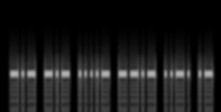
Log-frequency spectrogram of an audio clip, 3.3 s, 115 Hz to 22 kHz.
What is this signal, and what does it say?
Morse code, heard as a keyed tone, about 28 wpm, 700 Hz. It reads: KK4QFA
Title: USA Call Signs Repeated 3x 28wpm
